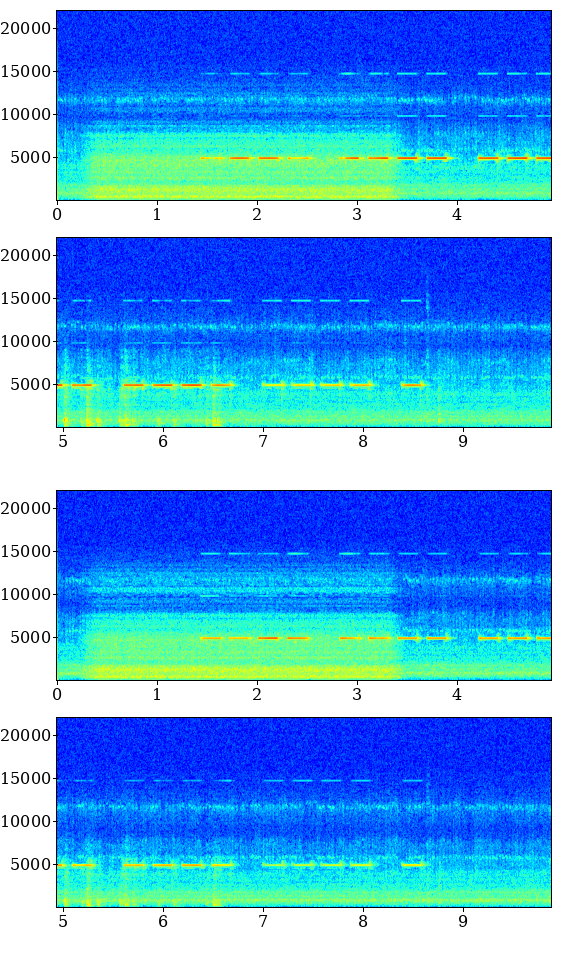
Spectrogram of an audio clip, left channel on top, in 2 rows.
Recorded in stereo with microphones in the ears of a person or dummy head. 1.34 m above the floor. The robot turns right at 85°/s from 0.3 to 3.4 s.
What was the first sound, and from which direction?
An alarm clock, 130° right.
